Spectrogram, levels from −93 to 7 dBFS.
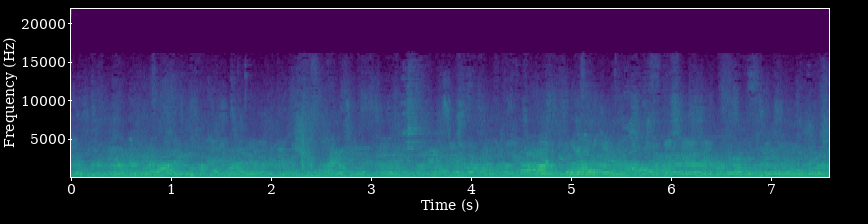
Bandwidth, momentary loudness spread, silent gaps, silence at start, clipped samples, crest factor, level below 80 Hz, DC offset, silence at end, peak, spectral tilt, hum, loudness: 16.5 kHz; 5 LU; none; 0 s; under 0.1%; 16 dB; -54 dBFS; under 0.1%; 0 s; -16 dBFS; -5 dB/octave; none; -32 LUFS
